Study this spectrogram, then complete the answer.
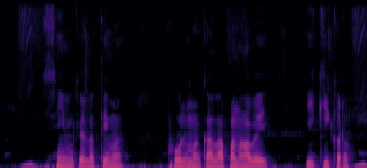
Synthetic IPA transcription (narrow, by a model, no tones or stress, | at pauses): simkelət̪imepʰulmekalapənabe | ikikəɾə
